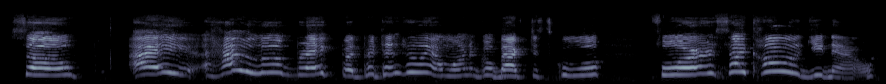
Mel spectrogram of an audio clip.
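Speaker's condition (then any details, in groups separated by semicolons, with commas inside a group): Cerebral palsy; spasticity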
